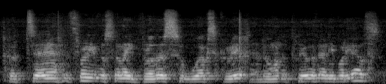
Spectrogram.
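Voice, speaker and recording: A man's voice: medium pitch, little pitch movement, quick pace, darkish tone. An easygoing man with a Northeast English accent talks casually about his band, in a mid-range voice. He is picked up from a distance in a lounge bar, with faint noise behind him. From Sunderland, England. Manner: easygoing, rambling. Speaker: band guitarist and singer. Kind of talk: casual interview chat.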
